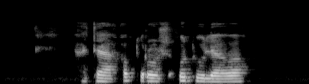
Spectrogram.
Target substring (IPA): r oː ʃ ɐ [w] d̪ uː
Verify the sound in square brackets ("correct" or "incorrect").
correct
